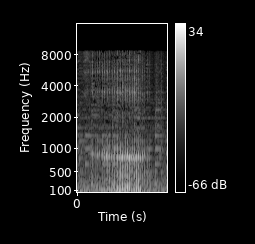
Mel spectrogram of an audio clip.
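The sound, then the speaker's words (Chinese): A single drawn-out snore from a bear character who has dozed off lying in a hot-air balloon basket. The rasping, throaty breath swells and then eases over about two seconds, with no talk around it. “安琪熊话还没说完呢，就睡着还打呼了呢。”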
